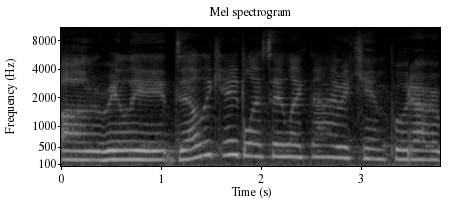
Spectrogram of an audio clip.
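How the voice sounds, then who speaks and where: A woman speaks in a dark, mellow tone. She has a Brazilian Portuguese accent and ordinary pitch variation. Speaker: lifestyle vlogger. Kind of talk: casual chat. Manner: halting.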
